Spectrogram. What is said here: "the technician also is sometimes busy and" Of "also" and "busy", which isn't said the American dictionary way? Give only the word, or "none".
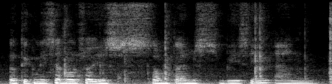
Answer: busy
